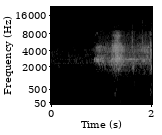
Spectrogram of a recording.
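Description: Near silence, broken by one faint, short squeak of a black Sharpie felt-tip marker dragged across paper a little over a second in.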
